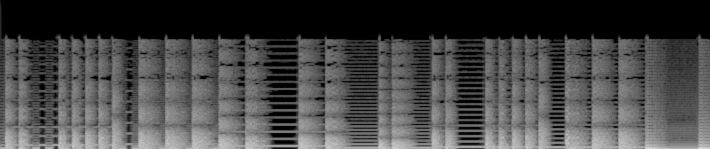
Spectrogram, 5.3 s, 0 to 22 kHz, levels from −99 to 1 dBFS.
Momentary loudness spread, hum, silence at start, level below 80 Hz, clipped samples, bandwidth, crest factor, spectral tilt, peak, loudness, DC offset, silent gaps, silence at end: 3 LU; none; 0 s; -36 dBFS; under 0.1%; 17 kHz; 12 dB; -5 dB/octave; -12 dBFS; -24 LUFS; under 0.1%; none; 0 s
